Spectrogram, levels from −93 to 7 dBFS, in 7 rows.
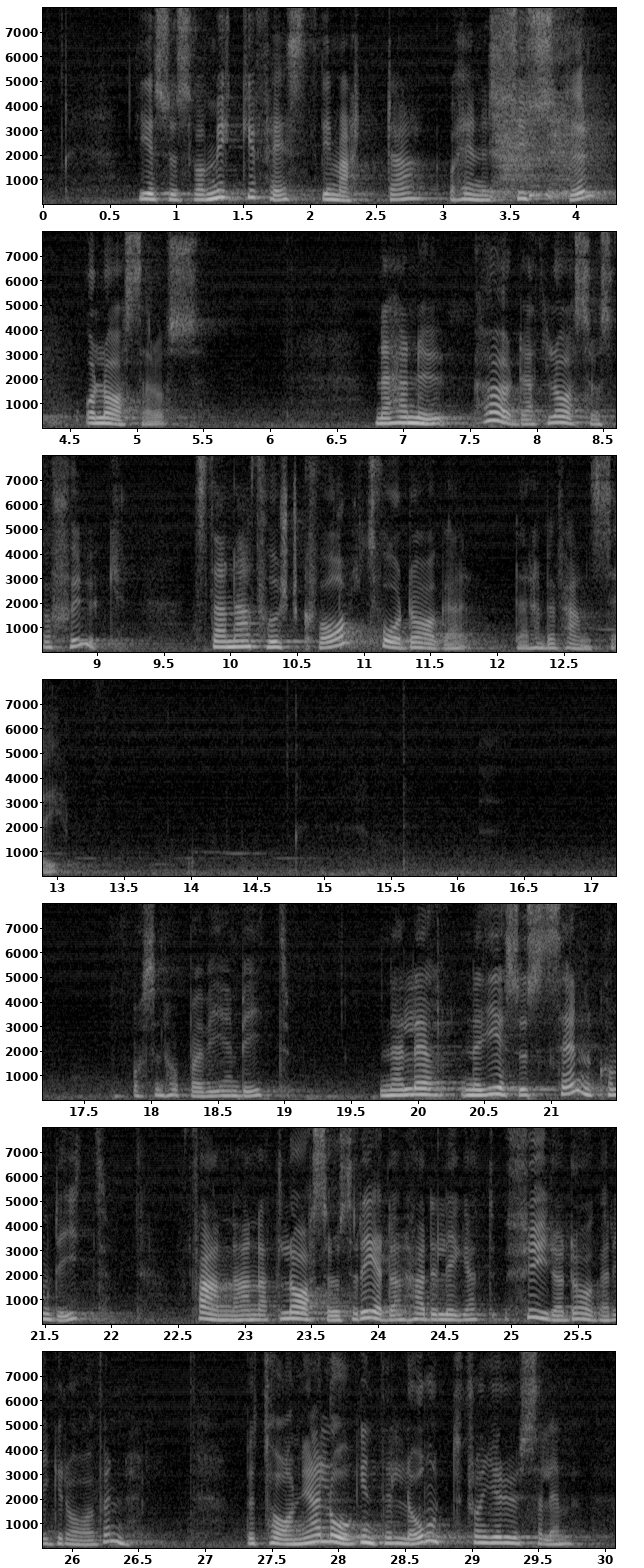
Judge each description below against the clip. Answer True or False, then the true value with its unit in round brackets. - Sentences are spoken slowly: True (115 wpm)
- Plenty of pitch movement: False (3.3 semitones)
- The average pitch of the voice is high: True (215 Hz)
